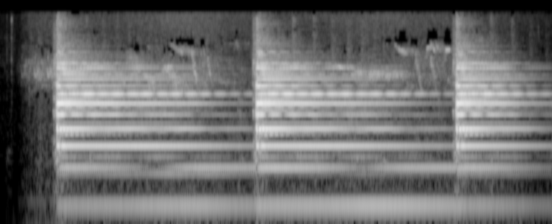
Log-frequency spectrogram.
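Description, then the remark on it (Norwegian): A large church bell tolls three times, evenly spaced about two seconds apart, each deep, loud strike ringing on with a long, shimmering decay. No one speaks. “Ja, basert på det eh, Det, eh, det vekket noen bjeller i meg, det der.”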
